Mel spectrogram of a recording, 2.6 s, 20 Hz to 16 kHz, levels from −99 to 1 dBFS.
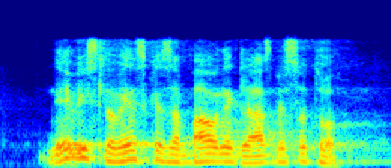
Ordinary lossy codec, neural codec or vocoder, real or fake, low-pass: Opus, 64 kbps; codec, 16 kHz, 8 kbps, FreqCodec, smaller model; fake; 7.2 kHz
